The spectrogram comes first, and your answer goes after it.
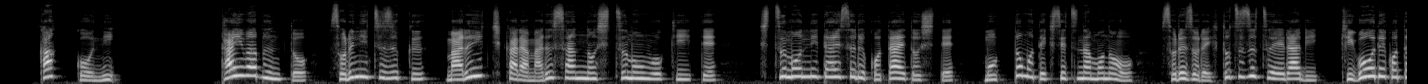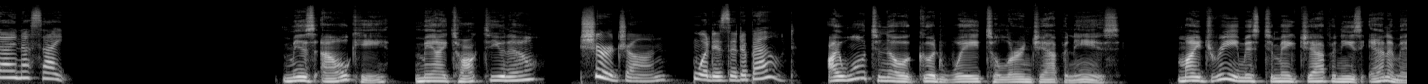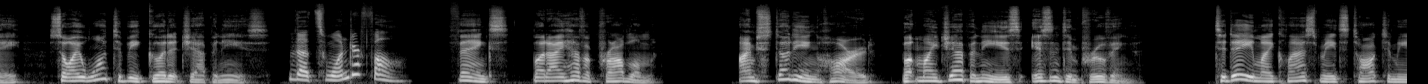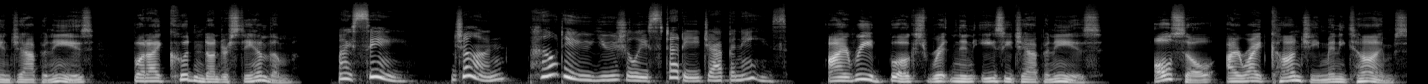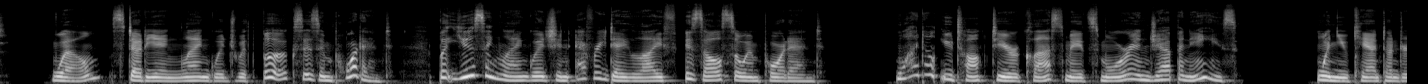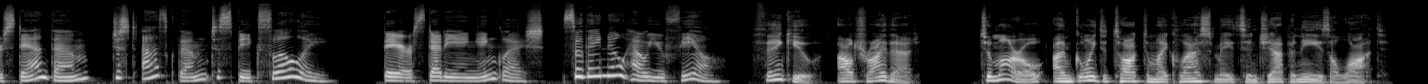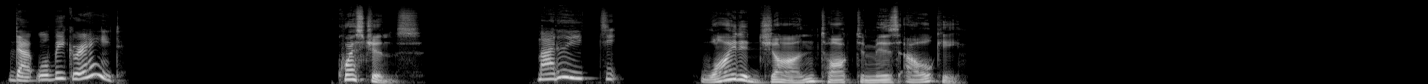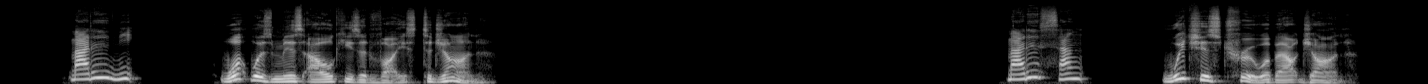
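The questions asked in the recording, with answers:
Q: Why did John talk to Ms. Aoki?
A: He wanted to know a good way to learn Japanese

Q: What was Ms. Aoki's advice to John?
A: To talk to his classmates more in Japanese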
